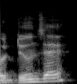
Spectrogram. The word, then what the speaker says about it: Odunze: I always butcher Romain Odunze's last name. Odunze?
